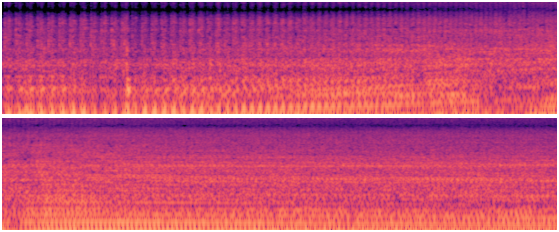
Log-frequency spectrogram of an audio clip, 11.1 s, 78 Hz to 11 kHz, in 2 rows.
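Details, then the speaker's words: Box truck small-block Chevy V8, low compression, refired after refilling a cracked, leaking radiator with water: lumpy, uneven idle that stumbles partway through, then steadies; rough-running misfire, head gasket issue suspected. "You can't kill a small block Chevy, man. You know? She might have a head gasket issue, buddy."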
